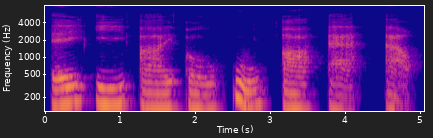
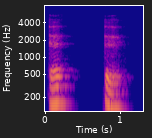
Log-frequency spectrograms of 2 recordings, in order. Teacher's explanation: you probably noted a difference in length between the tense vowel sounds and the lax vowel sounds. With the tense vowels, we generally want to let them ride long.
